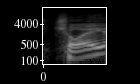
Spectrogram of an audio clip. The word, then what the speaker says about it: CHUY: CHUY, it's not Chewy, it's Choi.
